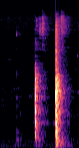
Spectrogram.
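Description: Two distinct sharp knocks on a wooden door, with a short pause between them and a brief resonant decay after each rap.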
